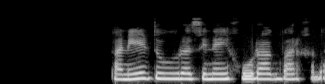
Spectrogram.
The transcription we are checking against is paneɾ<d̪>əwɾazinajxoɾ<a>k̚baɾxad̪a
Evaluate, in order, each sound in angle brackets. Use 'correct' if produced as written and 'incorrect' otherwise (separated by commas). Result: correct, incorrect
